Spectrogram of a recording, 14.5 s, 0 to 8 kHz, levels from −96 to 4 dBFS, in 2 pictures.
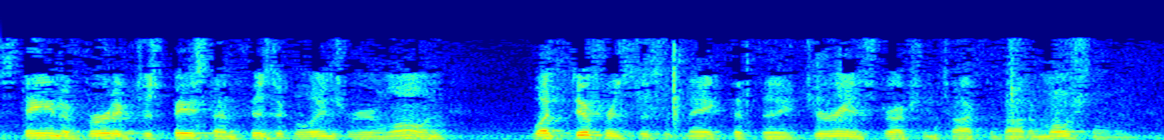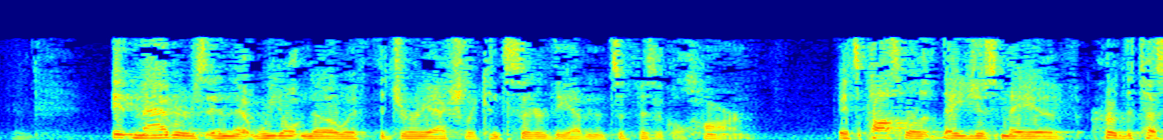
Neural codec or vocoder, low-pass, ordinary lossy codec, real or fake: none; 7.2 kHz; MP3, 24 kbps; real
